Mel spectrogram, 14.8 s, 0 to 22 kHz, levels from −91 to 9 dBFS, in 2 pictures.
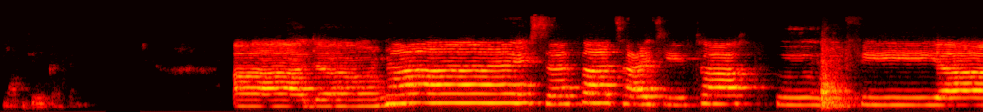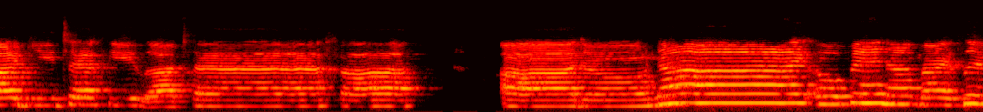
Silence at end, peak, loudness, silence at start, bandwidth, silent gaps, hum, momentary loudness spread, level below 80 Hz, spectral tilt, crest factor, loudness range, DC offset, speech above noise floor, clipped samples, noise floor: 0 s; -12 dBFS; -28 LUFS; 0.1 s; 12 kHz; 0.79-1.03 s; none; 12 LU; -84 dBFS; -3.5 dB/octave; 16 dB; 6 LU; under 0.1%; 46 dB; under 0.1%; -75 dBFS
